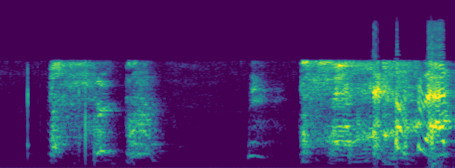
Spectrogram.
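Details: Man coughing hard after winning a drinking contest (gags on Dr Pepper): several harsh, forceful coughs, then a longer run of rough coughing and gagging in a small room.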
